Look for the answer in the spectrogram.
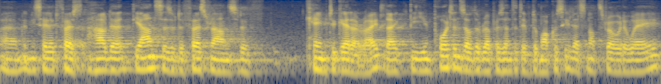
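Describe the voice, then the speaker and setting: Man speaking in a reverberant hall. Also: mid-range voice. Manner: thoughtful, frequent "um" and tag questions. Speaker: panelist. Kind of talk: conference panel talk. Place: large conference hall. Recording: echoey conference hall.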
